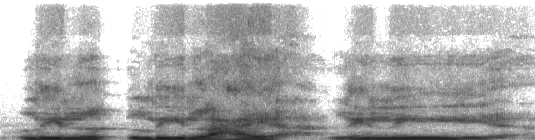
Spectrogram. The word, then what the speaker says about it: Lilia: Lelia. There you go. How the fuck are you supposed to pronounce? That's stupid. It's Lilia.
